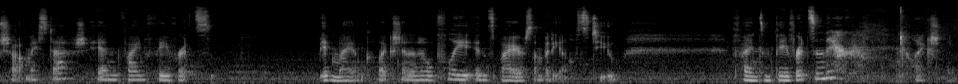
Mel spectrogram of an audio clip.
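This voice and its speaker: A woman speaks with long, frequent pauses. Noticeable background noise sits behind her. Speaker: beauty vlogger. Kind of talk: casual vlog monologue. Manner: monotone.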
